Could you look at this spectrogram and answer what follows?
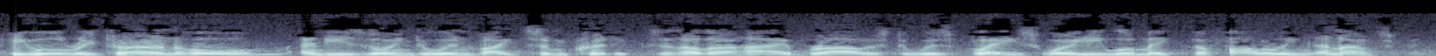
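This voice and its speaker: An actor playing a smooth-talking, persuasive male swindler in a 1970s radio drama. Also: mid-range voice, sing-song, moderate pace, few pauses. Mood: confident, scheming. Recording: tinny band-limited old radio broadcast, noisy.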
